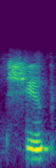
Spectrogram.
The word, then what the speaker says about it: Shouppe: it's um it's free so my last name is spelt shoop s-h-o-u-p-p-e and you can go to my website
